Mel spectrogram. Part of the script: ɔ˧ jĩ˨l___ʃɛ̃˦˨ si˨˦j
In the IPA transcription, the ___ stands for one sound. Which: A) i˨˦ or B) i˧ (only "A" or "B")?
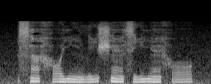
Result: A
